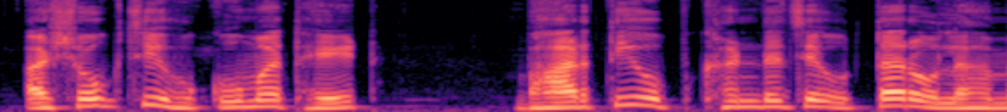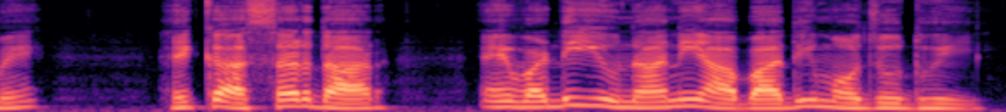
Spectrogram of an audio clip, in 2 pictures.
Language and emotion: Sindhi, neutral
